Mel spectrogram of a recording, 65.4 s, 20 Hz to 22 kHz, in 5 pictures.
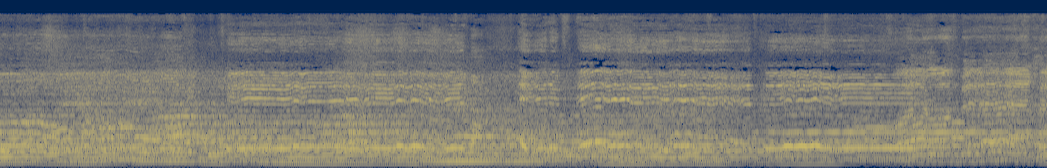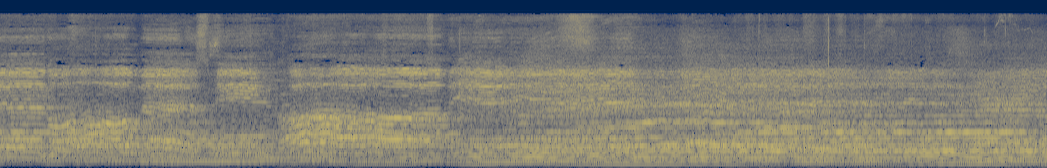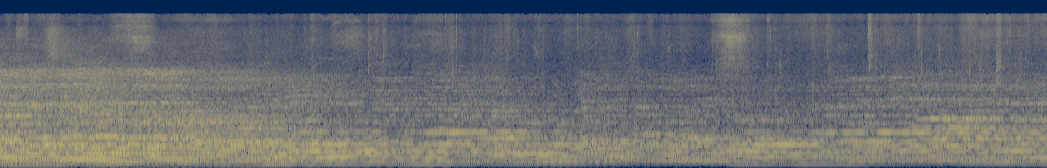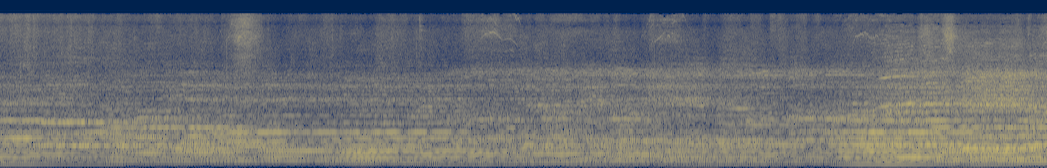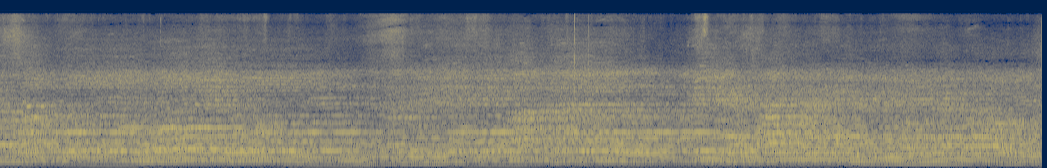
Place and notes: {"title": "Jerusalem, Holy Sepulcher - Morning Mass (Mess)", "date": "2013-10-23 08:51:00", "description": "I entered into the Holy Sepulcher of Jesus Christ early in the morning without any tourists. Two christian denominations were serving a mess-franciskans and armenians-the result a bit of two level serving of G*d.", "latitude": "31.78", "longitude": "35.23", "altitude": "767", "timezone": "Asia/Hebron"}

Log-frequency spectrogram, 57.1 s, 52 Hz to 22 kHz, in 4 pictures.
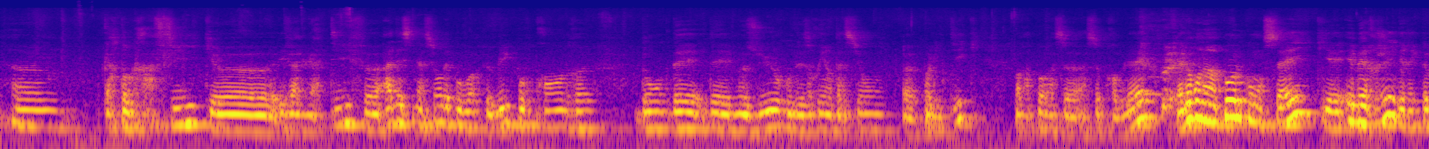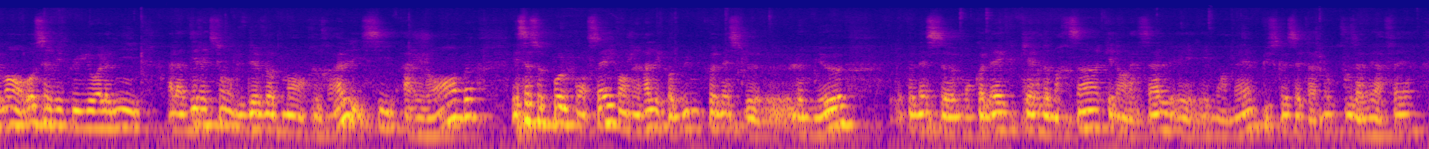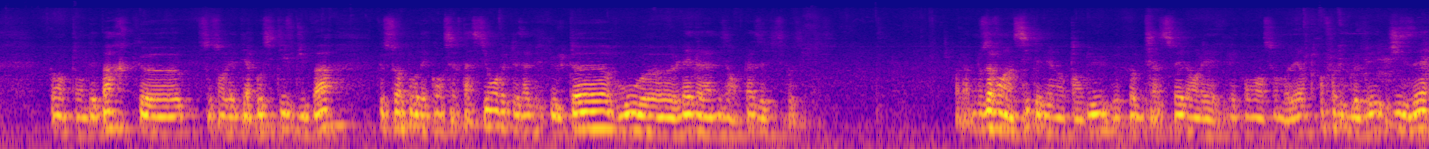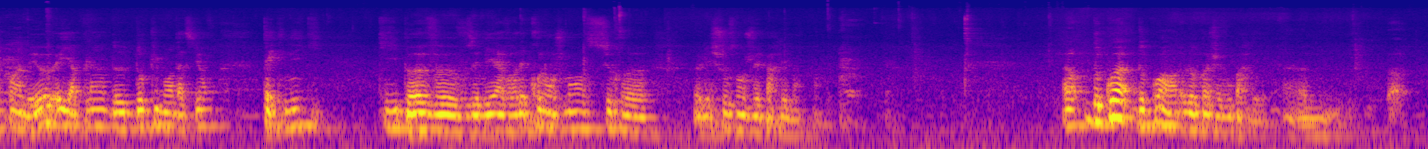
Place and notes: {"title": "Namur, Belgique - Seminar", "date": "2016-04-19 10:40:00", "description": "A seminar about agricultural erosion, flooding and sludge disasters. Orator is very specialized in this thematic.", "latitude": "50.45", "longitude": "4.87", "altitude": "80", "timezone": "Europe/Brussels"}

